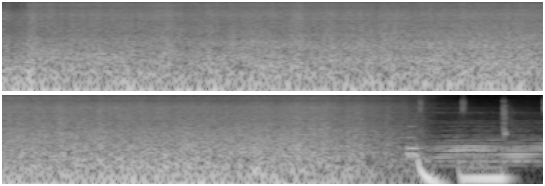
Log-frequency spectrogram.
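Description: An outdoor waterfall roars as dense, continuous white noise close to the microphone, steady throughout before cutting off abruptly near the end.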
